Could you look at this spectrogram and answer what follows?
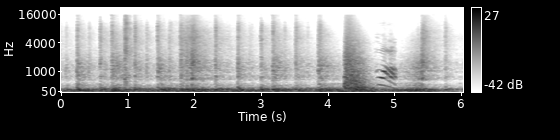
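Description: A strikeball training grenade bursts inside a small room, a single sharp broadband blast at mid-clip with a brief ringing tail, surrounded by steady background noise and shuffling.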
